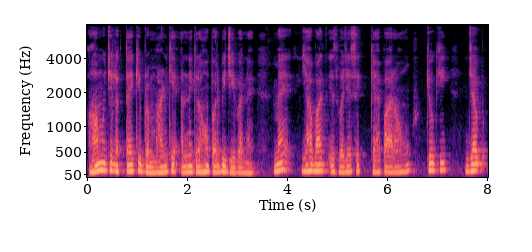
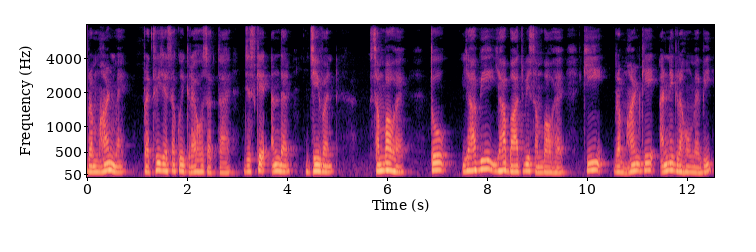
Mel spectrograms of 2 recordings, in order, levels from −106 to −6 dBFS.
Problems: none marked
